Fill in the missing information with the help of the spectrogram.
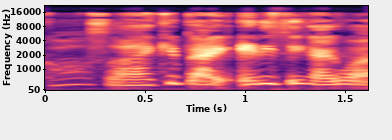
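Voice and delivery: high, quick imitation of an excited kid; excited son. Mother imitating her son told about the money, excited. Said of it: "he gets all excited".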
